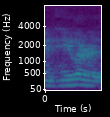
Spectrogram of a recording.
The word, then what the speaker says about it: N Haler: guys can get there because it's spelt a little a little differently but inhaler is a very large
